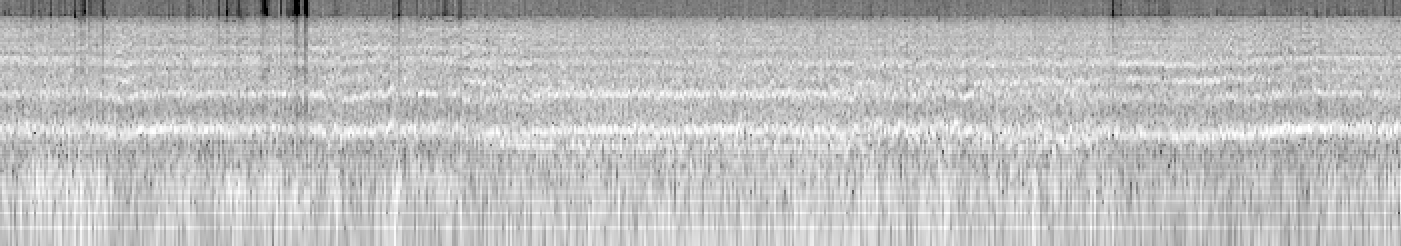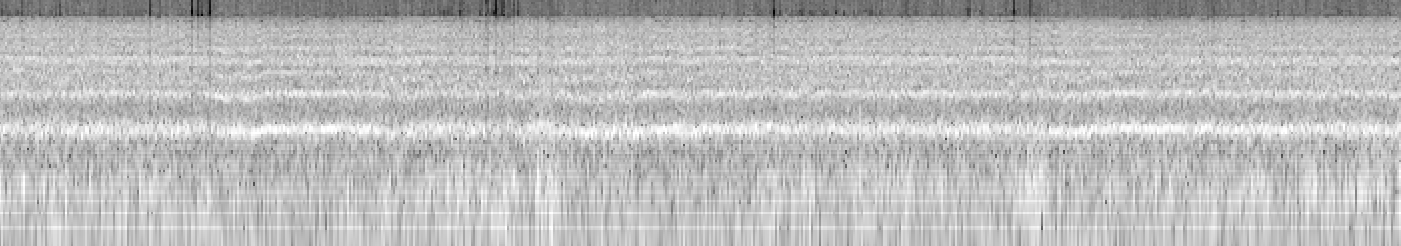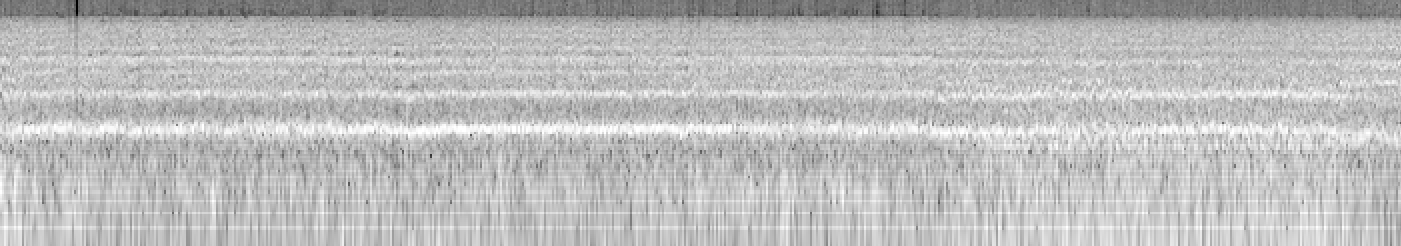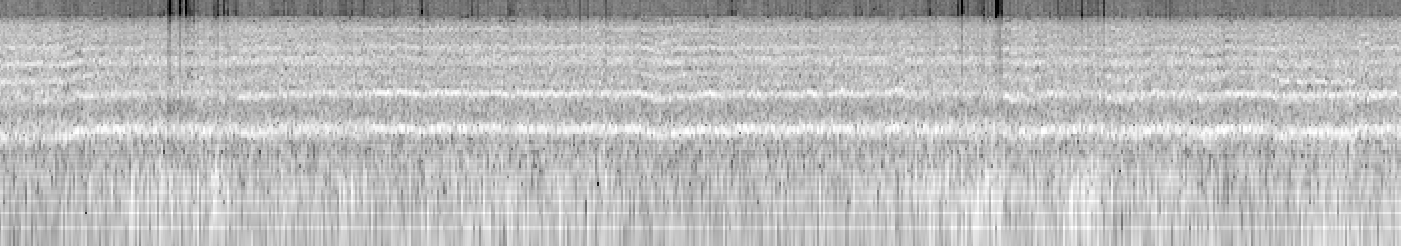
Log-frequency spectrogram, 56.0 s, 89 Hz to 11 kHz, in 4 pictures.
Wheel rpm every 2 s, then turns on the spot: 230, 230, 210, 200, 190, 200, 220, 230, 230, 230, 230, 230, 230, 230, 230, 230, 230, 230, 230, 190, 190, 220, 230, 230, 230, 240, 220, 220.
none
